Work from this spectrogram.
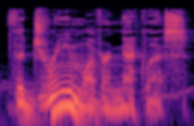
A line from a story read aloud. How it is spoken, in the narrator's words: Kevin whispered to himself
